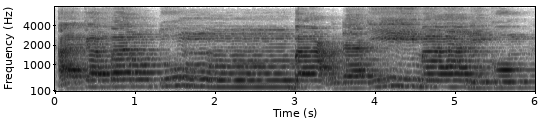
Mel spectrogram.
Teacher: Pada lafaz akafartum kita tahan suara kita, kemudian kita sebutkan ba-nya. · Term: ikhfa syafawi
